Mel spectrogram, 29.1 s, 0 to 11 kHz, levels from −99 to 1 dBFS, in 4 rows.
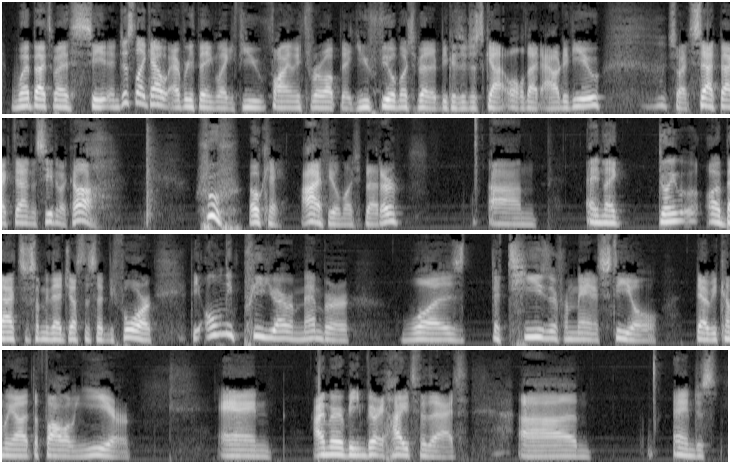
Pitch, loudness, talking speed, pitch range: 145 Hz, -20 LUFS, 185 wpm, 130-165 Hz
